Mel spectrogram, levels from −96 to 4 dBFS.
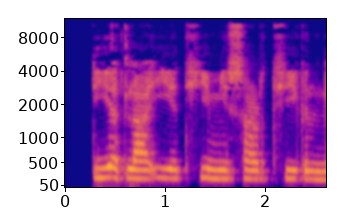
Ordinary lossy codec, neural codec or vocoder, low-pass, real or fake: MP3, 48 kbps; none; 10.8 kHz; real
